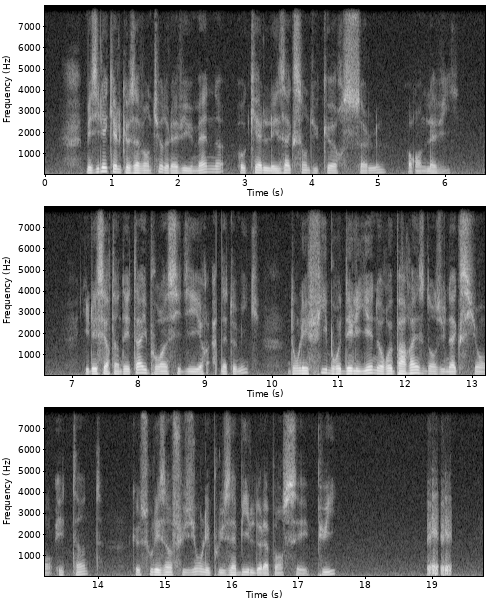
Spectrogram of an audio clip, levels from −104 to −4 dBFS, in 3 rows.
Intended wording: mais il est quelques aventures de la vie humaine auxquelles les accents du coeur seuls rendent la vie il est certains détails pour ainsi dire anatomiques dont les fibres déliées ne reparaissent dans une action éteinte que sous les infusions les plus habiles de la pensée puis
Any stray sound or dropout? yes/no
yes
